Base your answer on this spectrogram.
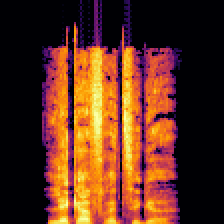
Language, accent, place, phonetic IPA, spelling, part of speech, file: German, Germany, Berlin, [ˈlɛkɐˌfʁɪt͡sɪɡə], leckerfritzige, adjective, De-leckerfritzige.ogg
- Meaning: inflection of leckerfritzig: 1. strong/mixed nominative/accusative feminine singular 2. strong nominative/accusative plural 3. weak nominative all-gender singular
